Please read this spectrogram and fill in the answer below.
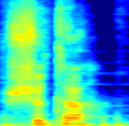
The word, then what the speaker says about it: Schütter: Is it Julian Schütter? – Yeah. It's pronounced Schütter in German, but... – Okay. – Like, you don't have that sound, the U.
